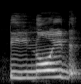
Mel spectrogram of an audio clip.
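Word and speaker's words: ctenoid: दूसरा, इनके शरीर पर साइक्लोइड स्केल्स, कहानी में ट्विस्ट, टीनोइड स्केल्स, यानी कि देखिए टीनोइड की स्पेलिंग में सी आता है, ये गलत नहीं है, सही है, सी साइलेंट है, ठीक है।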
